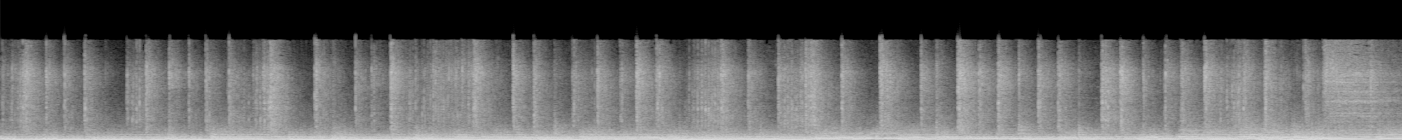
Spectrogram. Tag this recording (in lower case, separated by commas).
percussion, guitar, music, musical instrument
